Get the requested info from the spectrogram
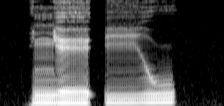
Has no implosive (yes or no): yes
